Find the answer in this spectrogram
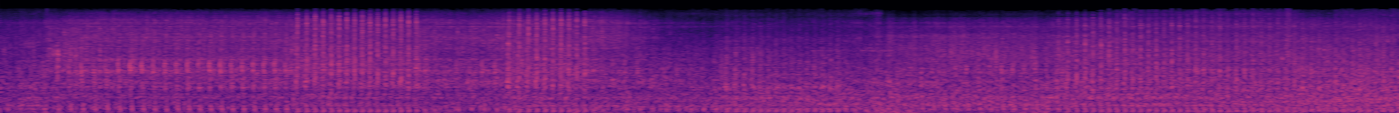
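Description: Go-kart engine running under throttle while the kart is driven through the corners, heard from the driver's seat, with a rapid, even pulse of firing strokes.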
